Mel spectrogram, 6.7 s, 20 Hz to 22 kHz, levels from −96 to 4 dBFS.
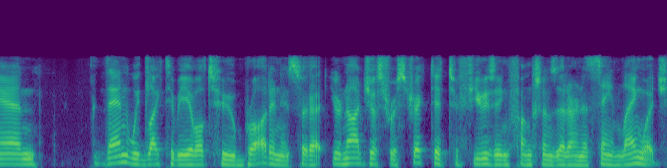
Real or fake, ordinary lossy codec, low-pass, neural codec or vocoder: fake; Opus, 64 kbps; 5.4 kHz; codec, 16 kHz, 2 kbps, X-Codec, WavLM features, trained on Multilingual LibriSpeech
